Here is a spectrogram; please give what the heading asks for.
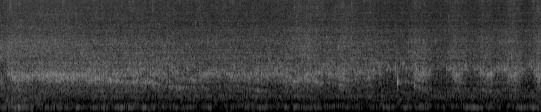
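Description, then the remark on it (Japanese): Steady running water pours continuously, like a shower rinsing off soap suds, a full, even hiss lasting about eleven seconds with no one speaking. “そろそろ流してください。泡が目に入っちゃうから。”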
